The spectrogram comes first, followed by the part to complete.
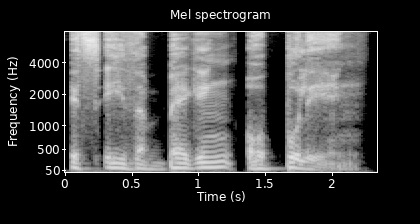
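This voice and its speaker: An actor voicing a video game character, a paranoid, aggressive inner voice of fight-or-flight instinct, speaking in an ominous, raspy, urging way. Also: male voice, sing-song, mellow, dry recording, clean studio sound, full character voice. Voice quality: very deep, gravelly, raspy. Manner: slow, deliberate, ominous urging.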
